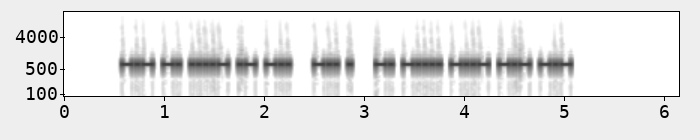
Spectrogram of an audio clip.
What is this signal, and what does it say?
Morse code, heard as a keyed tone, about 36 wpm, 700 Hz. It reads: KN4AD DE N6XKK
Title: USA Callsign DE Callsign - 5 Characters - 35wpm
